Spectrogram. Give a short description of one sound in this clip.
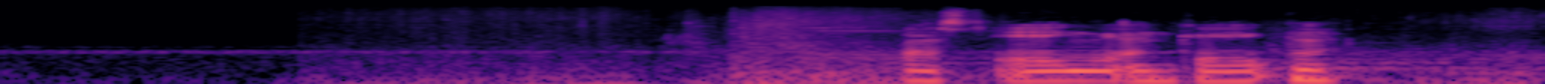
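A magic spell bursts with a loud crackling whoosh.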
